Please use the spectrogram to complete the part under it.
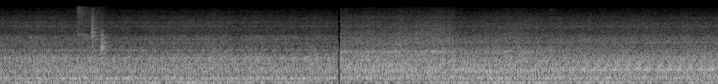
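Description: HST 43070 pulling out of Neath Station toward Swansea, heard from aboard as a loud, continuous low rumble and rolling wheel noise, with a brief sharp high screech early on.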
